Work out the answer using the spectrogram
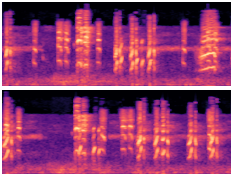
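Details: White-breasted waterhen calling as a lure for females and males: loud, rapid, gobbling runs of harsh harmonic notes and honks, with a thin steady whine and rumbling background noise throughout.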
